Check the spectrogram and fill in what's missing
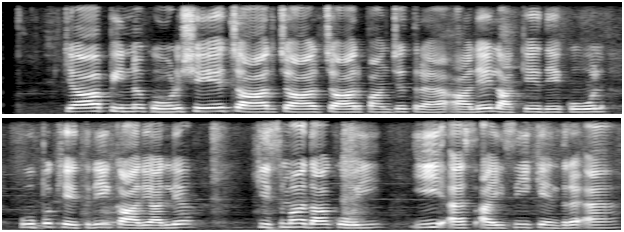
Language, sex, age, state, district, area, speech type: Dogri, female, 18-30, Jammu and Kashmir, Jammu, rural, read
